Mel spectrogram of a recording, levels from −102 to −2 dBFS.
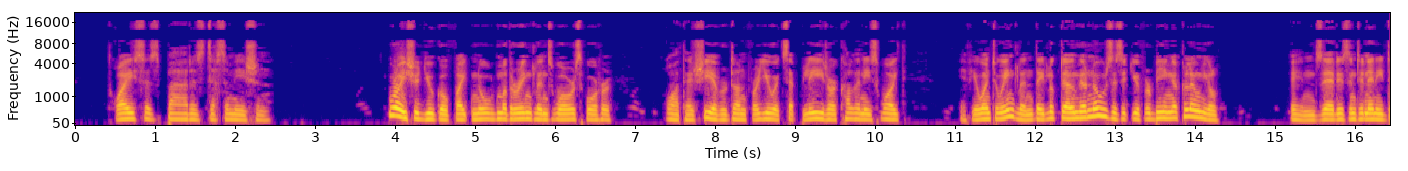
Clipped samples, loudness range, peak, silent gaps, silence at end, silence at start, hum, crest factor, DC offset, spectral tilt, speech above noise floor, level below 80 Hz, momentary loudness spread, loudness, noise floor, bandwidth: under 0.1%; 4 LU; -2 dBFS; 2.98-3.02 s, 3.20-3.24 s; 0.05 s; 0.5 s; none; 16 dB; under 0.1%; -7 dB/octave; 54 dB; -56 dBFS; 10 LU; -17 LUFS; -71 dBFS; 17 kHz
